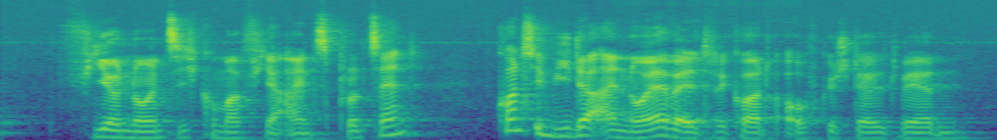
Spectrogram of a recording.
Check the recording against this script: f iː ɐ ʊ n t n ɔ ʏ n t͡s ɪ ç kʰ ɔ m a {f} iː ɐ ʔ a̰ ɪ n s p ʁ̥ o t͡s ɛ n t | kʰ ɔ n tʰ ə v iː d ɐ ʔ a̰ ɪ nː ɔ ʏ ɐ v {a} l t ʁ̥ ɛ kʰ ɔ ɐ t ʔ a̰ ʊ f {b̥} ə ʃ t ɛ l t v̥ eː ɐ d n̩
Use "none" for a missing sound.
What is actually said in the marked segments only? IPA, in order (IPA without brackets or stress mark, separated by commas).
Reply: f, ɛ, ɡ̥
